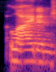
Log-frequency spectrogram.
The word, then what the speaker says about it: Leyden: Am I saying that right? Leyden? – Yeah. Leyden jar.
